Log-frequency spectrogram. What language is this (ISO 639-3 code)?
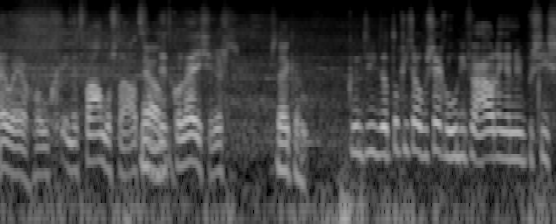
nld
